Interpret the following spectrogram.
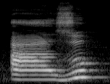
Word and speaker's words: Azụ: Azụ. Azụ. You have to be very careful when pronouncing this azu, because if you pronounce it somehow else, then it will be azu, which means fish.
